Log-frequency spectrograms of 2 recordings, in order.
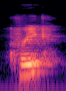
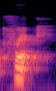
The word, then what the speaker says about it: creek: Another example is pronouncing creek or crick. I'm from Southern California, I say creek. People up here commonly say crick, different dialects.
